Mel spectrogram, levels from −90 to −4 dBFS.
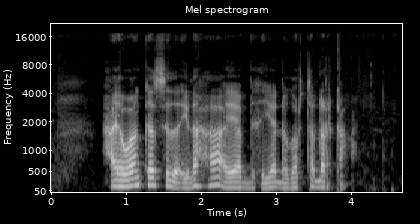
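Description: Audio missing between chunks, likely 1 s chunks, drops roughly 20 ms of speech at 0.92, 1.90, 2.88 and 3.86 s, leaving regular skips.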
